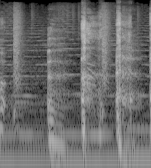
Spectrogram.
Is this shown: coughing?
yes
